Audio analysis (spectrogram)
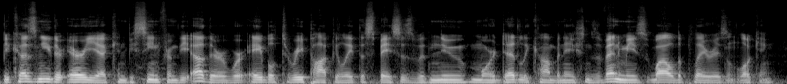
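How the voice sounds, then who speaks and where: A man's voice: on the low side, level tone, a little fast, few pauses, a little mellow. A man giving scripted developer commentary on a video game, explaining design choices.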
